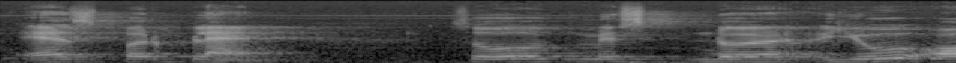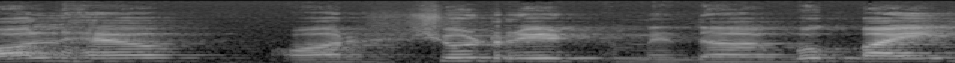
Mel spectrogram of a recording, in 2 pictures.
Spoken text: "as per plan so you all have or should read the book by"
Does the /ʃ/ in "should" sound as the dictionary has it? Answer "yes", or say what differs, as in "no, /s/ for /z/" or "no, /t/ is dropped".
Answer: yes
